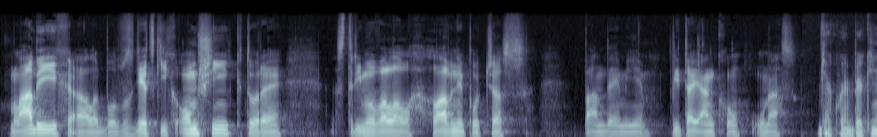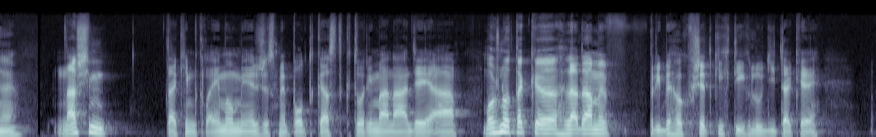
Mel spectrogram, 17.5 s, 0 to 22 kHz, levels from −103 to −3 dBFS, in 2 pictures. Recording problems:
none

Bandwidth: 14 kHz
